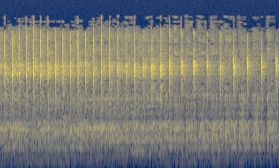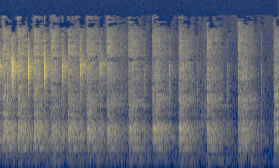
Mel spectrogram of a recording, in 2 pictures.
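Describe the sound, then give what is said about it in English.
Clicking of a prize wheel spun during a team quiz game: a rapid string of sharp ticks that gradually slows and spreads out as the wheel loses speed, heard alone without talk. “would you please spin the wheel for Team Marks”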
